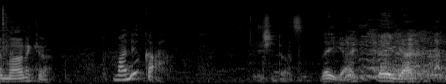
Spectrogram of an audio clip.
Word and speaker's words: Manuka: Manuka.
